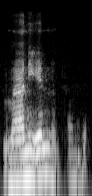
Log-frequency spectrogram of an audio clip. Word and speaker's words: Mani': Ma-nya panjang apa pendek? Mani'in. Panjang, Ustaz.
